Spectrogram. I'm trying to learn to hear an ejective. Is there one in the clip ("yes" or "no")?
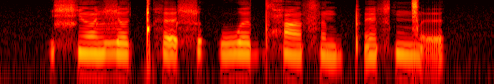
yes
